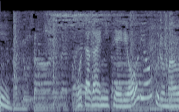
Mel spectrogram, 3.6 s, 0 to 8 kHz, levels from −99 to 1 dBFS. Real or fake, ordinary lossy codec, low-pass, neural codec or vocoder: real; MP3, 24 kbps; 7.2 kHz; none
